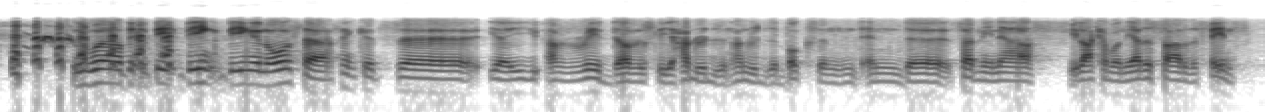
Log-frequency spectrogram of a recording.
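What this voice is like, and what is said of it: Australian accent. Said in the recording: “Are you a real Aussie? Is this the real deal, this wonderful accent I'm hearing ... is this an Aussie accent”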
